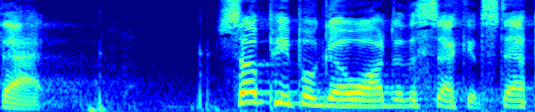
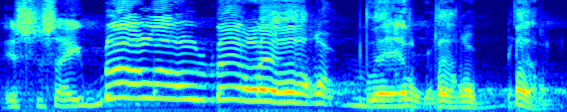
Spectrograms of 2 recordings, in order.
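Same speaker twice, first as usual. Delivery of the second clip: mock blah-blah babble; 3 semitones higher, 3 dB louder, slower than usual. Shown as a demonstration. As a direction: spill out meaningless babble like word vomit. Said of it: "what I like to call word vomit".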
